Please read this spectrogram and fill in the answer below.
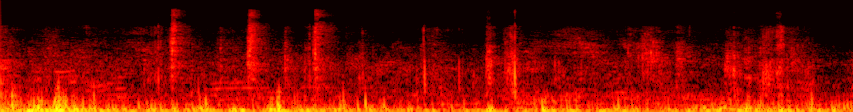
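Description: Open-air walking ambience: a low rumble of wind on the microphone, irregular clicks and footsteps, and faint voices in the background.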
